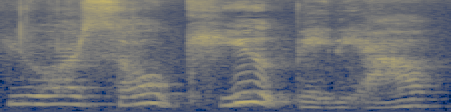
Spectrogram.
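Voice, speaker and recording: Mother owl for a storybook, woman performer; tender, cooing, reassuring, unhurried. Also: a little high, big pitch swings, warm tone, roomy sound, voice pushed up. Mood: tender, hushed.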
